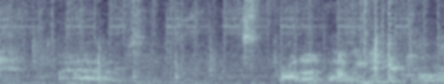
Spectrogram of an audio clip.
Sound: laughs

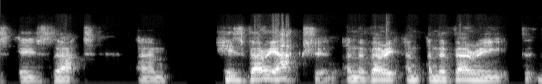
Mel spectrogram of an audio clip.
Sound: none

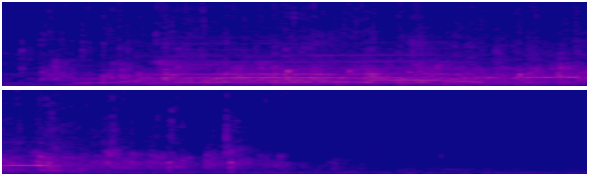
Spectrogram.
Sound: audience cheers and applauds

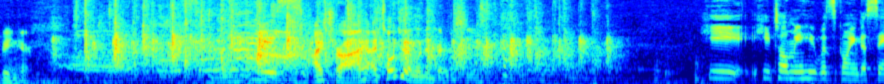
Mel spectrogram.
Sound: applause

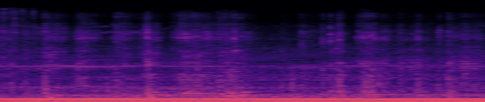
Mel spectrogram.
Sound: creaking

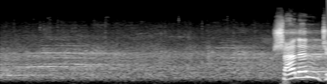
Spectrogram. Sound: graduates cheer; audience applauds

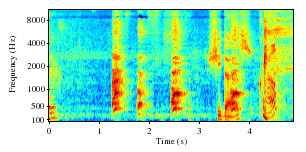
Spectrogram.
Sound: Macy barks

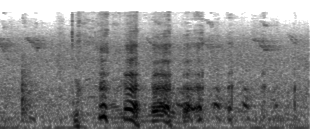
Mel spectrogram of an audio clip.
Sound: laughter

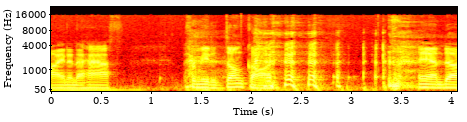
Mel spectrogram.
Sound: laughs

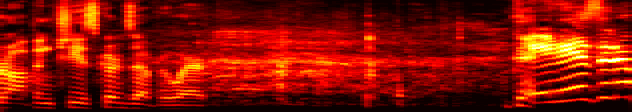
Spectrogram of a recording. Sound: crowd laughing

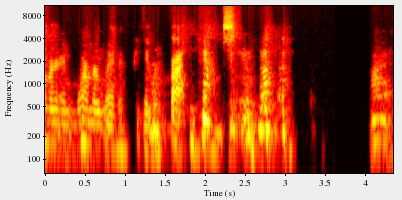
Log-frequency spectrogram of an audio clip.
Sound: laughter

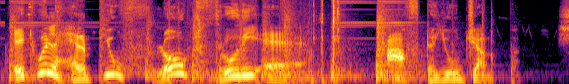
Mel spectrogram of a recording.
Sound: clicking

